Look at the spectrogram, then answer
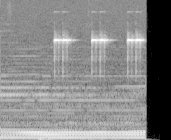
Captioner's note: beeping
